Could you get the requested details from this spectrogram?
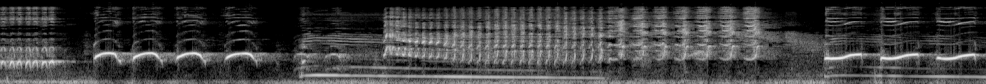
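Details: Laughingthrush (poksay) song for training other cage songbirds: a run of four looping whistled notes, a long slow descending whistle under dense fast chatter, then more looping whistles repeated about twice a second.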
